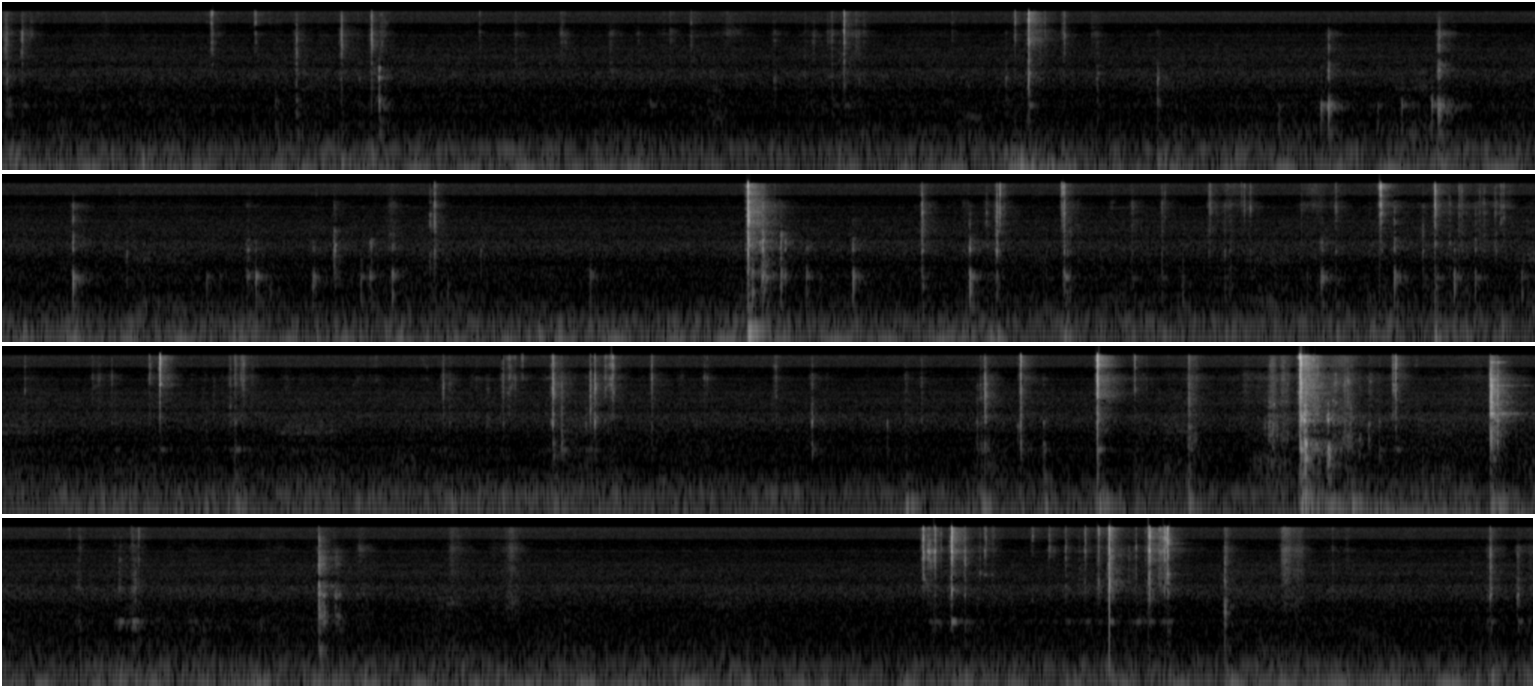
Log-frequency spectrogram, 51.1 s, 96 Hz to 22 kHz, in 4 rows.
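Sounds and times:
lock picking metal clicks: 0:45.9 - 0:48.2.

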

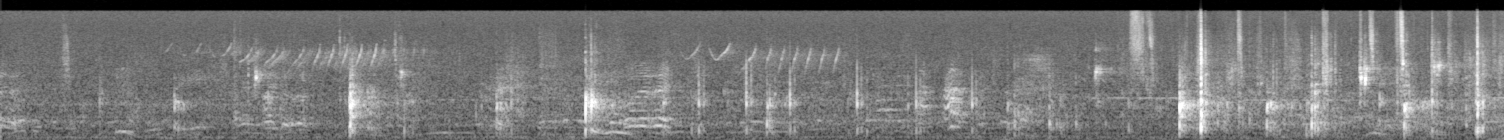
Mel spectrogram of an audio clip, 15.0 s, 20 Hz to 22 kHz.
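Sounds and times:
tennis ball bounces: 0:03.4 - 0:04.2, 0:04.9 - 0:15.0.

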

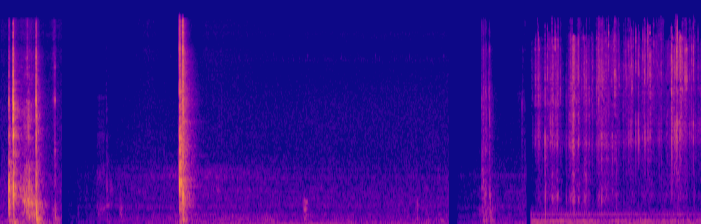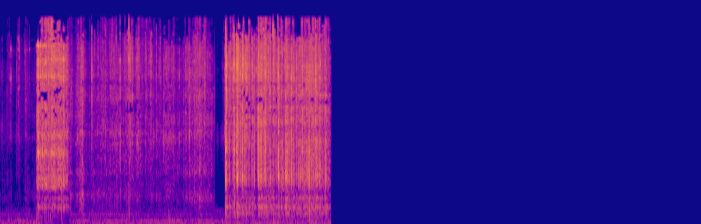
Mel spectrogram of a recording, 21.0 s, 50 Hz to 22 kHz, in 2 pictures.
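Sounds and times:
wax beads rattling in metal bowl: 0:08.0 - 0:15.5.

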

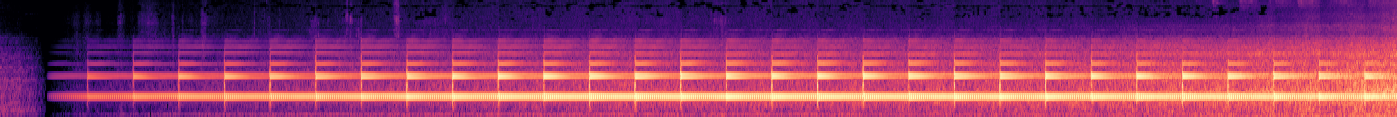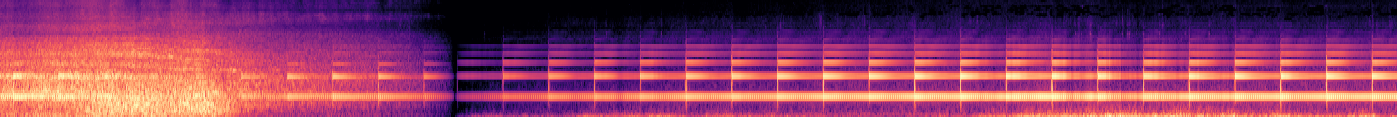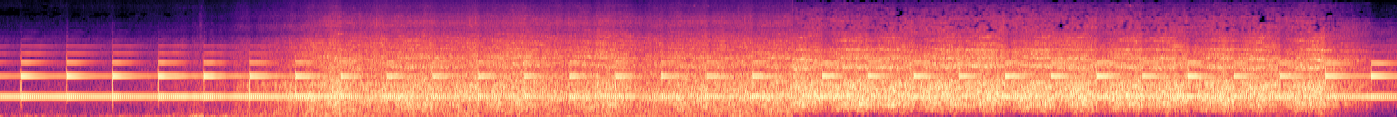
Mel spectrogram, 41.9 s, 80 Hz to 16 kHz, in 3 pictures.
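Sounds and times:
level crossing bell ringing: 0:00.5 - 0:14.7, 0:16.4 - 0:38.6
train wheels clattering on rails: 0:29.8 - 0:41.9.

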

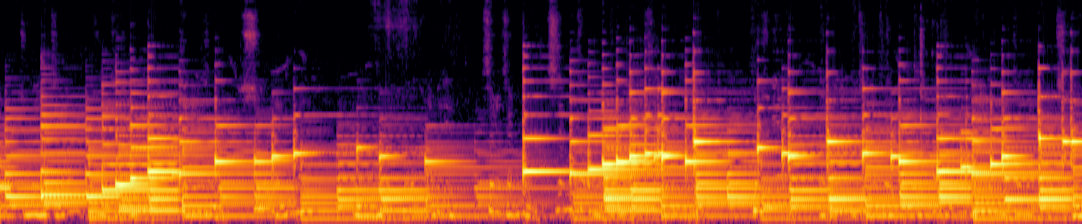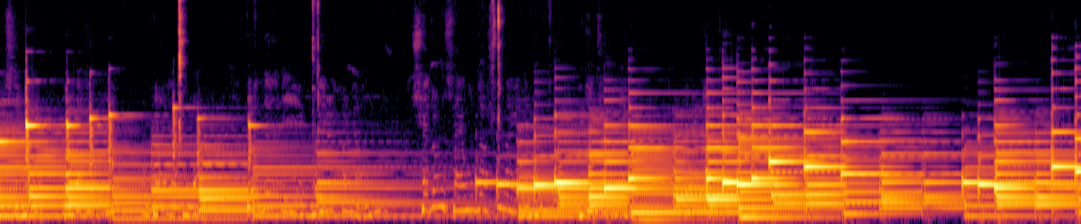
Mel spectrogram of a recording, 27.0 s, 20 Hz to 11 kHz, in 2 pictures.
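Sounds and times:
gentle piano music: 0:00.0 - 0:27.0.

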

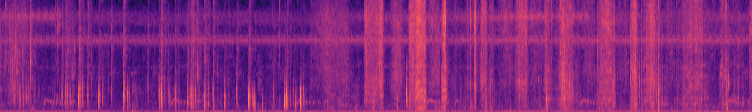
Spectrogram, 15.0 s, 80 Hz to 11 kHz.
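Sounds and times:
rustling and scraping swishes: 0:05.9 - 0:15.0.

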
